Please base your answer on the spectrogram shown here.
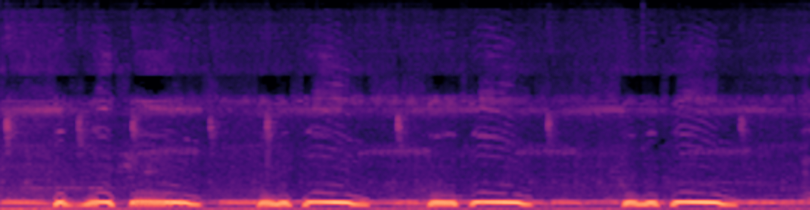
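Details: Female spotted dove in thúc gù style, cooing in paired phrases: a brief stuttered note, then a drawn-out arching coo, repeated about once a second for five phrases, with a constant low hum behind.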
